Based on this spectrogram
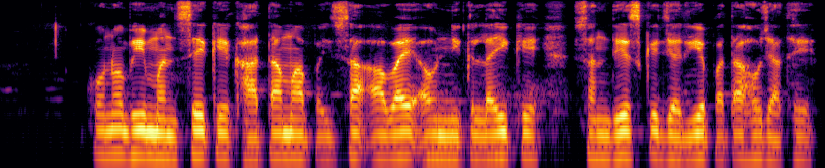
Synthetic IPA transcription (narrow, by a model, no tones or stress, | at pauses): koːnobʱimɐnsekekʰaːt̪amãpɐɪsaʔaːʋaːeɔːɾnɪklaːikesə̃nd̪eːsked͡ʒɐɾijepɐt̪aɦod͡ʒaːt̪eː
